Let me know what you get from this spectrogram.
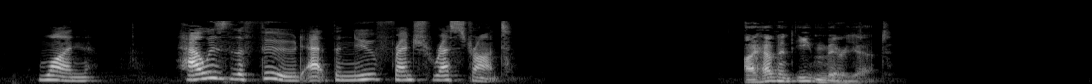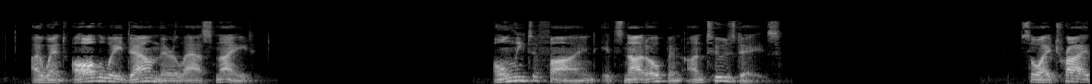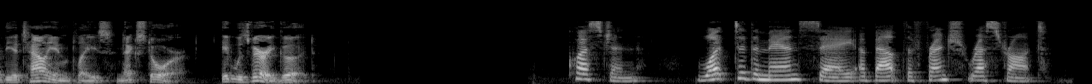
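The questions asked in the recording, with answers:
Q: What did the man say about the French restaurant?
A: It isn't open on Tuesdays, so he hasn't eaten there yet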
